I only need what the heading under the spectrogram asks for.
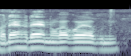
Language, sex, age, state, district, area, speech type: Assamese, male, 30-45, Assam, Charaideo, rural, spontaneous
